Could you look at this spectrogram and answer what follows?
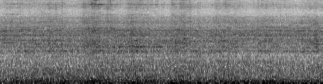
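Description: A CSX freight train passes nearby, giving a loud, continuous broadband rumble and roar of rolling wagons, including an old steel-sided boxcar, that stays steady throughout.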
